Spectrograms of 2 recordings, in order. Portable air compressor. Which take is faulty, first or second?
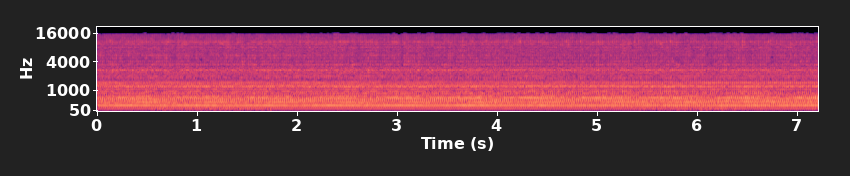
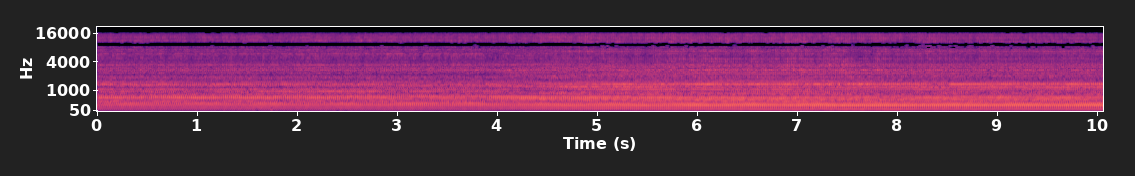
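second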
